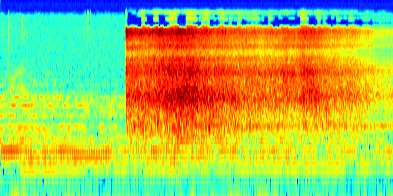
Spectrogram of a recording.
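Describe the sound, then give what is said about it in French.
A steady, hissing wash of distant ocean waves swells in after a quiet low hum, then holds as a broad, soft roar with no voices. “Tu peux peut-être entendre à ce moment même les vagues au loin.”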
